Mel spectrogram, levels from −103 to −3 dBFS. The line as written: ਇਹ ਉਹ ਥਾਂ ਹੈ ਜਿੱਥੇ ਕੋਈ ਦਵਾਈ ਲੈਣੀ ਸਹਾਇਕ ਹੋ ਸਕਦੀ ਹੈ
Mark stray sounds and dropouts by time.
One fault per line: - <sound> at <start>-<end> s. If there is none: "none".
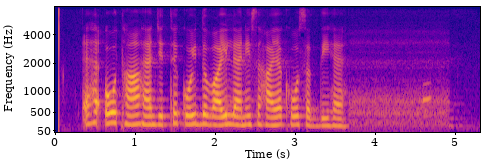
- chirp at 4.6-4.7 s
